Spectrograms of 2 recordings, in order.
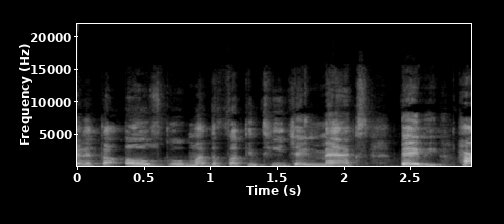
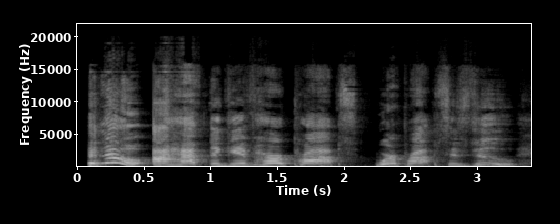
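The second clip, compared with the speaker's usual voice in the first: ordinary talk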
